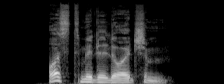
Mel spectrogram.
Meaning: strong dative masculine/neuter singular of ostmitteldeutsch
- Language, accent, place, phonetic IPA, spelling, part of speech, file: German, Germany, Berlin, [ˈɔstˌmɪtl̩dɔɪ̯t͡ʃm̩], ostmitteldeutschem, adjective, De-ostmitteldeutschem.ogg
